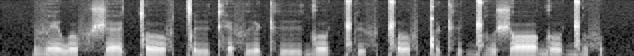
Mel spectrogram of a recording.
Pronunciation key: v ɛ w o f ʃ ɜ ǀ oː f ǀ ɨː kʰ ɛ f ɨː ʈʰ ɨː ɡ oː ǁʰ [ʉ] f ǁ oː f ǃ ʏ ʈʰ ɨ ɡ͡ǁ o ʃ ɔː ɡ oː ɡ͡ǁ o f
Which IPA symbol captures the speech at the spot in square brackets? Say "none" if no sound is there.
ʉ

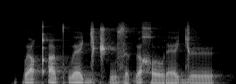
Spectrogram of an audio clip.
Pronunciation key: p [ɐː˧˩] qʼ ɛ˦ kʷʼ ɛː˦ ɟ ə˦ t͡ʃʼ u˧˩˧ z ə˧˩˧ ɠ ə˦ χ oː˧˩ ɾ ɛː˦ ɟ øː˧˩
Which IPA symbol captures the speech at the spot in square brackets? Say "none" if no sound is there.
əː˧˩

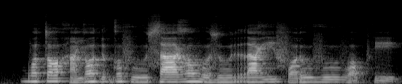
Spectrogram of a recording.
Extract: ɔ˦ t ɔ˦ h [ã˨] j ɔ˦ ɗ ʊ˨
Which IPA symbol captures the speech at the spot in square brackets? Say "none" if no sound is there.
ã˨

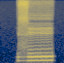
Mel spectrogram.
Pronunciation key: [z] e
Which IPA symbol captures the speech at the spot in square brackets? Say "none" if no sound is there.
z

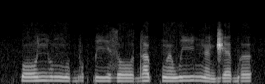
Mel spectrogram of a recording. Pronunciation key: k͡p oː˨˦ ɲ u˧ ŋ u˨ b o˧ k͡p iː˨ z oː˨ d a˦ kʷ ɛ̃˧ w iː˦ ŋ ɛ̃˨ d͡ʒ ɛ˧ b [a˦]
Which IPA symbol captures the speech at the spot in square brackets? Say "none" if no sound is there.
ə˦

